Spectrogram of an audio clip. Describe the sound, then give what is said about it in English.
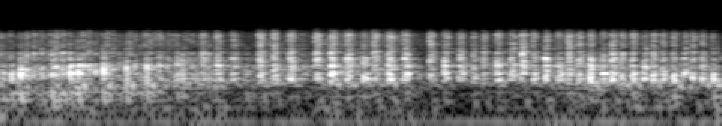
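An old-fashioned car engine, from a car that was once the newest on the road, runs steadily, its rapid rattling, knocking beat pulsing evenly throughout without any voices. “Once upon a time, this was the newest car on the road.”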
